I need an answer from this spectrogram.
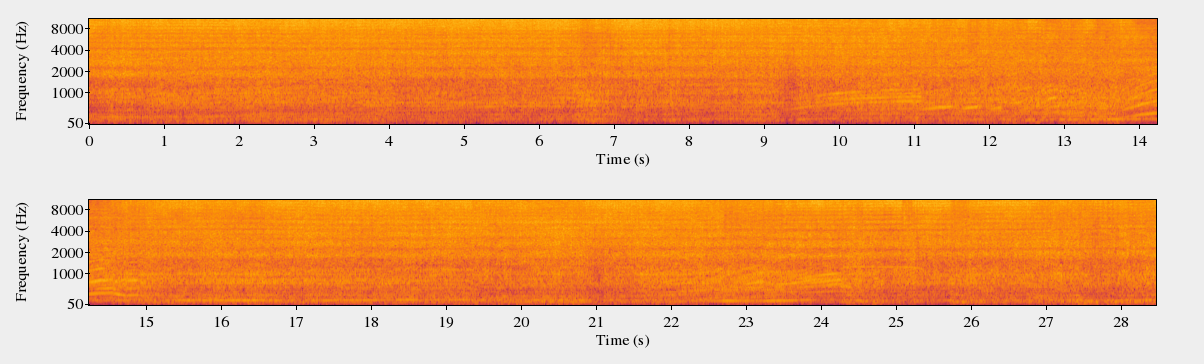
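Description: Engines of several modified demolition-derby cars running at once over a steady din, with hard revs that rise and fall in surges every few seconds.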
